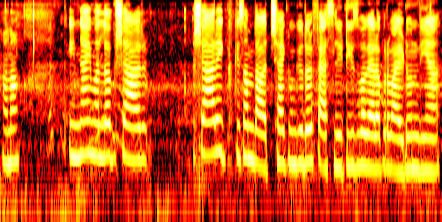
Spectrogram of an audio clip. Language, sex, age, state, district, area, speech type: Dogri, female, 18-30, Jammu and Kashmir, Samba, rural, spontaneous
